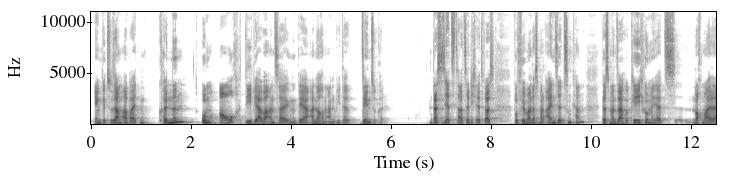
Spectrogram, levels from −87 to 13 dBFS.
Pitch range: 135-170 Hz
